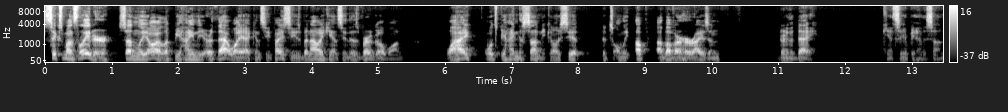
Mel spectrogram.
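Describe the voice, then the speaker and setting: In a very clean recording with a silent background, a man talks at a fairly quick pace with big swings in loudness. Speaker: school science teacher. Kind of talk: lecture. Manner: fast; casual.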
